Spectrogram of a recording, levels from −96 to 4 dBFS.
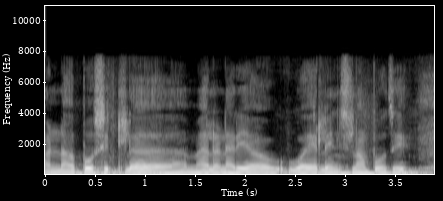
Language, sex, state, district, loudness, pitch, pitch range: Tamil, male, Tamil Nadu, Nilgiris, -15 LUFS, 115 Hz, 105-125 Hz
